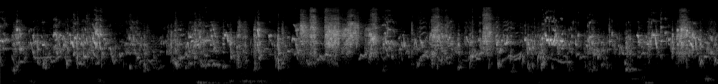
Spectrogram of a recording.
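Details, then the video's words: Pet budgies heard in dense chorus: fast staccato chirps, grating squawks and warbled phrases, steady and overlapping, with no quiet gaps. "budgie sounds with background noise for relaxation"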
